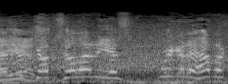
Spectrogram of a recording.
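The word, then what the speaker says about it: Helenius: Can't really pronounce Hellenius. – This guy's Hellenius.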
